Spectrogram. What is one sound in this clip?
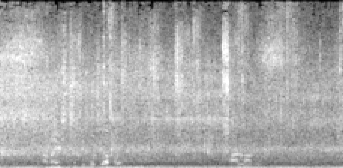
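Young men talk briefly outdoors.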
